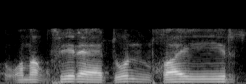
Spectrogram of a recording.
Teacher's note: وطبعا الأزرق له ترقيق الراء الأولى وله ترقيق الثانية بالخلاف لأنها مضمومة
